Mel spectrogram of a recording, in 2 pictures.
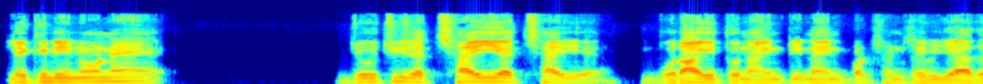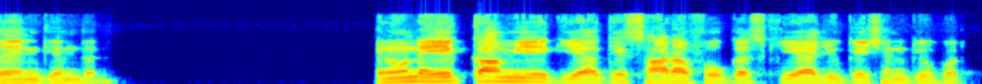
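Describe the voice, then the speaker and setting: A man teaching a networking class, speaking at a medium pitch for a man. He drifts off topic, repeats words to drive a point home and throws rhetorical questions at his students. The recording is dry and close. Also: fairly quick, darkish tone, dry recording. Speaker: networking trainer. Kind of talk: classroom lecture.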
